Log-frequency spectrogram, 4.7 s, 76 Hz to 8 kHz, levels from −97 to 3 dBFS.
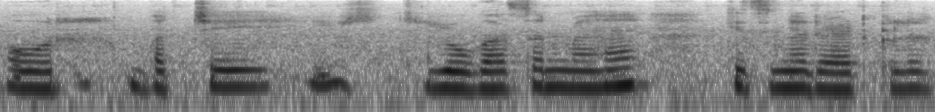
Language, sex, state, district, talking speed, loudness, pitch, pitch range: Hindi, female, Haryana, Jhajjar, 130 wpm, -17 LUFS, 210 Hz, 205-220 Hz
